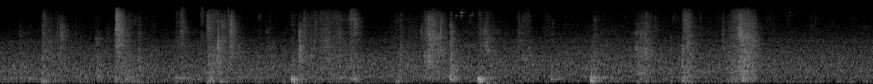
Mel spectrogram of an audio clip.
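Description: Footsteps and scuffs on the wooden floor of an empty cabin: about a dozen irregular knocks and scrapes over a steady background hiss.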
